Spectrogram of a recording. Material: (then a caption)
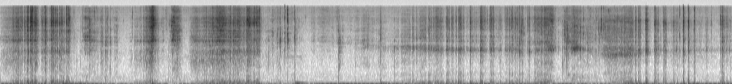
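Soap. A utility blade scrapes along the edge of a dry, solid green soap bar, carving off fringe-like shavings. Dense, crackly scraping strokes repeat throughout, with a bright, papery texture over a low rumble.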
